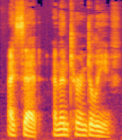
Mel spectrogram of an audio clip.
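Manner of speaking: plain reading voice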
